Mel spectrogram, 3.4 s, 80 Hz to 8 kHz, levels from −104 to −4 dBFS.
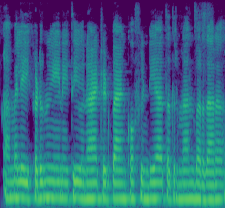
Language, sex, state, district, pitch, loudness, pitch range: Kannada, female, Karnataka, Bijapur, 175 Hz, -32 LUFS, 170-180 Hz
